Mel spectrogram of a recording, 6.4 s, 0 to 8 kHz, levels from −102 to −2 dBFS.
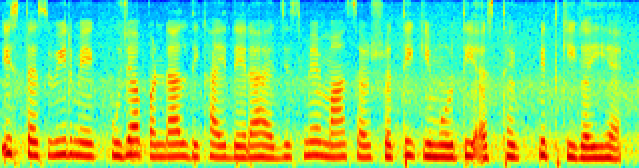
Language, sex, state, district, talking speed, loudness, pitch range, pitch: Hindi, female, Manipur, Imphal West, 180 wpm, -14 LUFS, 210-235 Hz, 215 Hz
